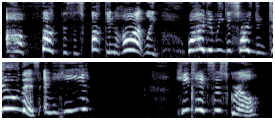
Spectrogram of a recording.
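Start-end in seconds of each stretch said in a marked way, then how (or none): 0.0-3.9 high, loud complaining about the heat; mock pained yelp. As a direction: yell like your hands are burning. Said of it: "Daniel in the background being like".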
